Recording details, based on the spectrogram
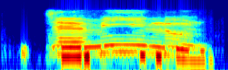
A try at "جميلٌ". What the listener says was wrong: Yes. Jamilun. I need to hear that lun sound. It's not must be sound.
